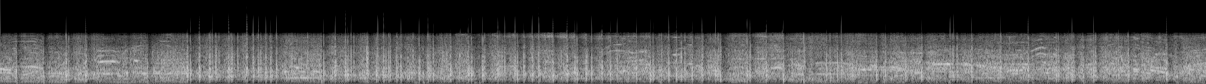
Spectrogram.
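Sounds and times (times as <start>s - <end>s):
fireworks crackling and popping: 0.0s - 12.0s.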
